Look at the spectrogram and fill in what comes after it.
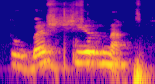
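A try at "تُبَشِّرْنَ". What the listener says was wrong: Pakai tasydid ya.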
